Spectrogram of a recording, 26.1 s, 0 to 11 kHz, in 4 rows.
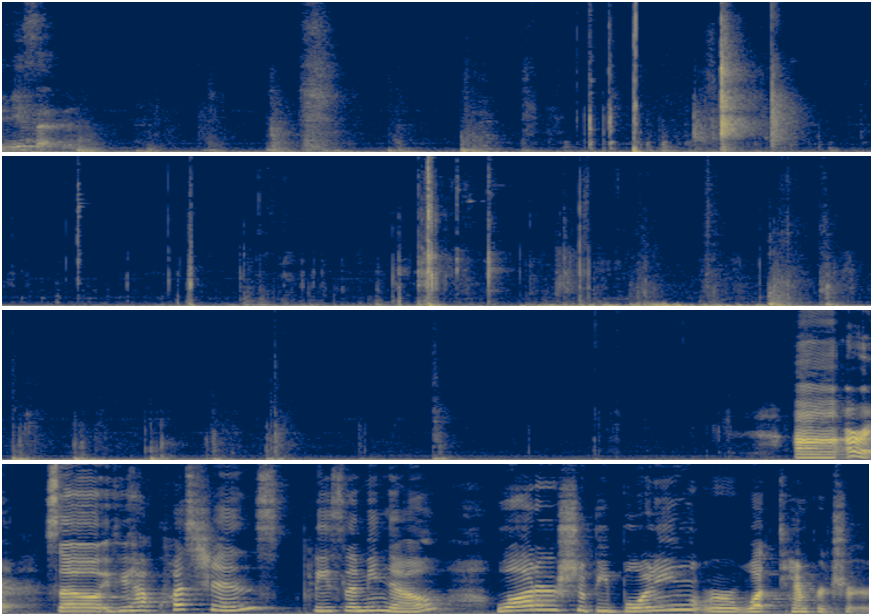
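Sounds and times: low rumble: 10.4s - 12.6s.

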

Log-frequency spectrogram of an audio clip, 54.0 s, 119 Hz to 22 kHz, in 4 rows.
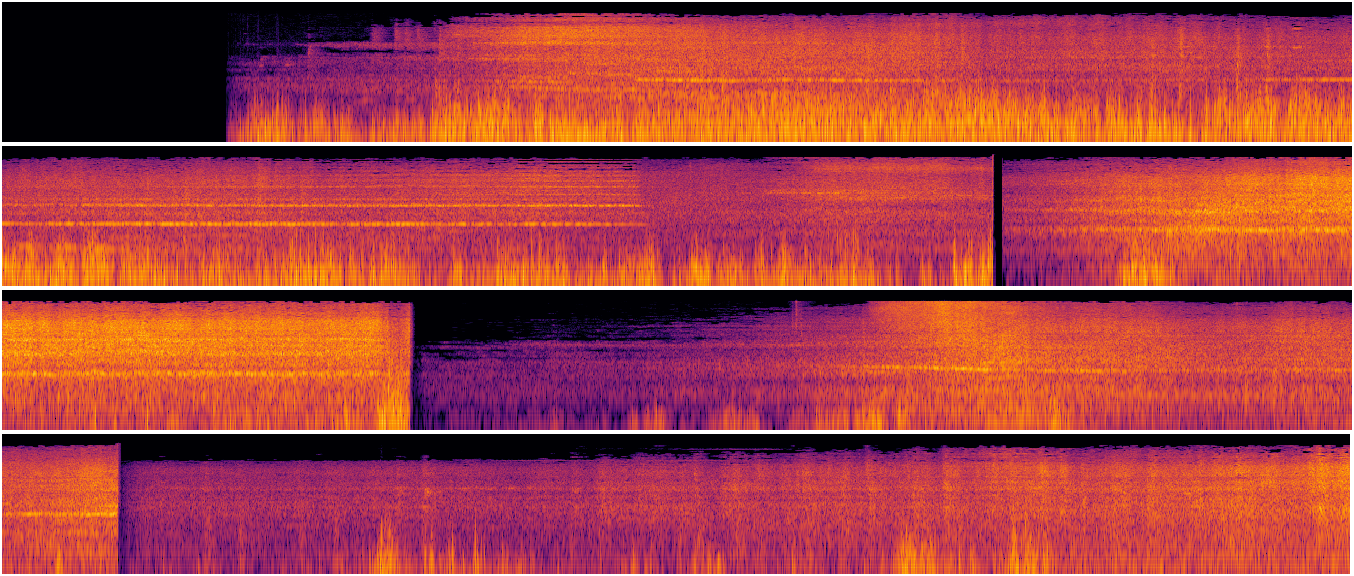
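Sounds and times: train high whine: 3.2s - 53.9s
train approaching: 3.5s - 53.9s.

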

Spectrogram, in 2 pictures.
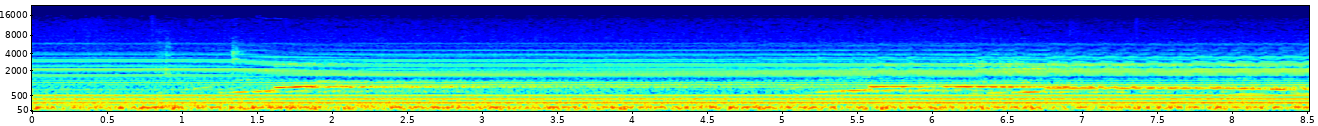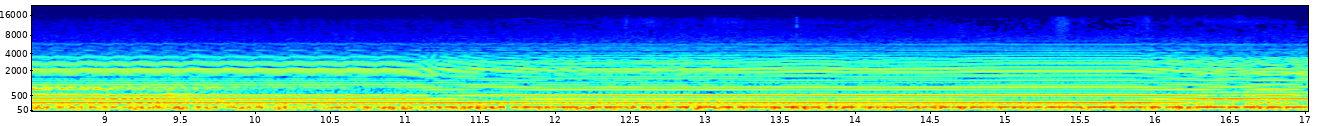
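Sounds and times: electronic drone music: 0.0s - 17.0s.

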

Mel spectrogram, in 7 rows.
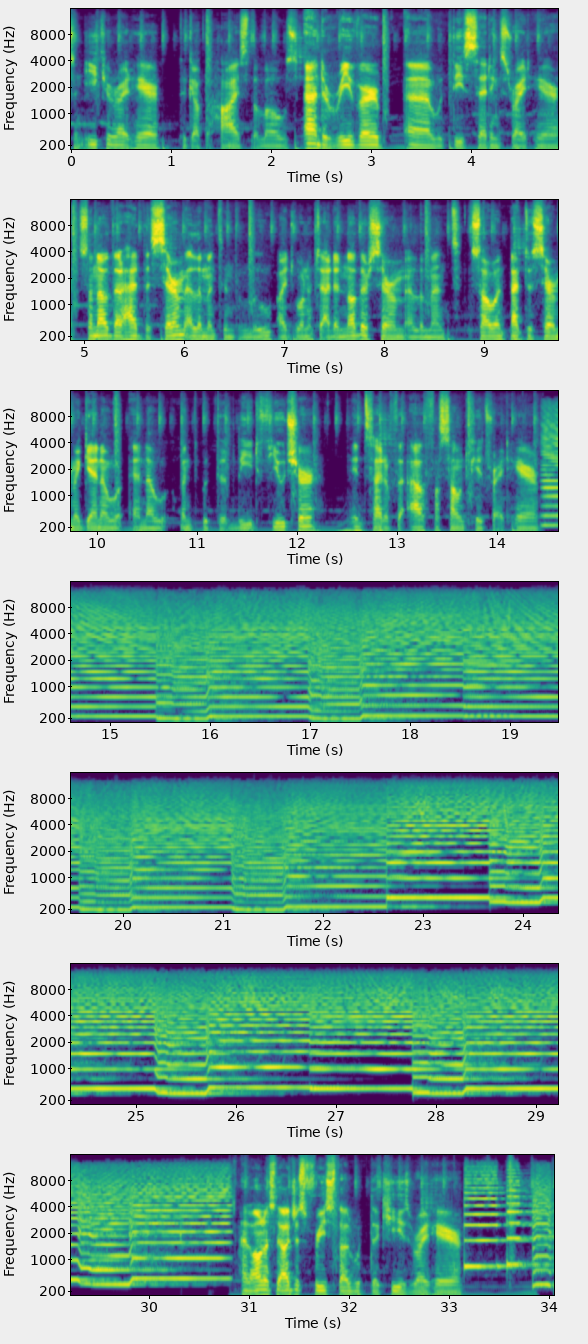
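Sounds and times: synth lead melody: 14.4s - 31.0s, 33.1s - 34.0s.

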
